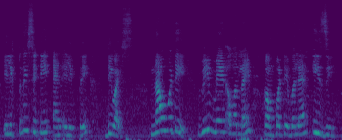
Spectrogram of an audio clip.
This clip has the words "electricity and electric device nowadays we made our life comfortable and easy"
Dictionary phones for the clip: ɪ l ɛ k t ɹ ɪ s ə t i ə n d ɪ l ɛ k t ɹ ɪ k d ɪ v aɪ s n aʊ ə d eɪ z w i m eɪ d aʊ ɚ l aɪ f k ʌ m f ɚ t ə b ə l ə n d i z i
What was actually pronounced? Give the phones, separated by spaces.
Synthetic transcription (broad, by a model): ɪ l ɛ k t ɹ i s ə t i ə n d ɪ l ɛ k t ɹ ɪ k d ɪ v aɪ s n aʊ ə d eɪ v i m eɪ d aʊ ɚ l aɪ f k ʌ m p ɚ t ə b ə l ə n i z i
